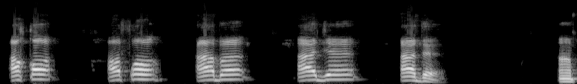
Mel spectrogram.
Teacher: آواز رک کر پلٹ جائے · مخرج میں حرکت یعنی جنبش سی پیدا ہو جاتی ہے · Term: قلقلہ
